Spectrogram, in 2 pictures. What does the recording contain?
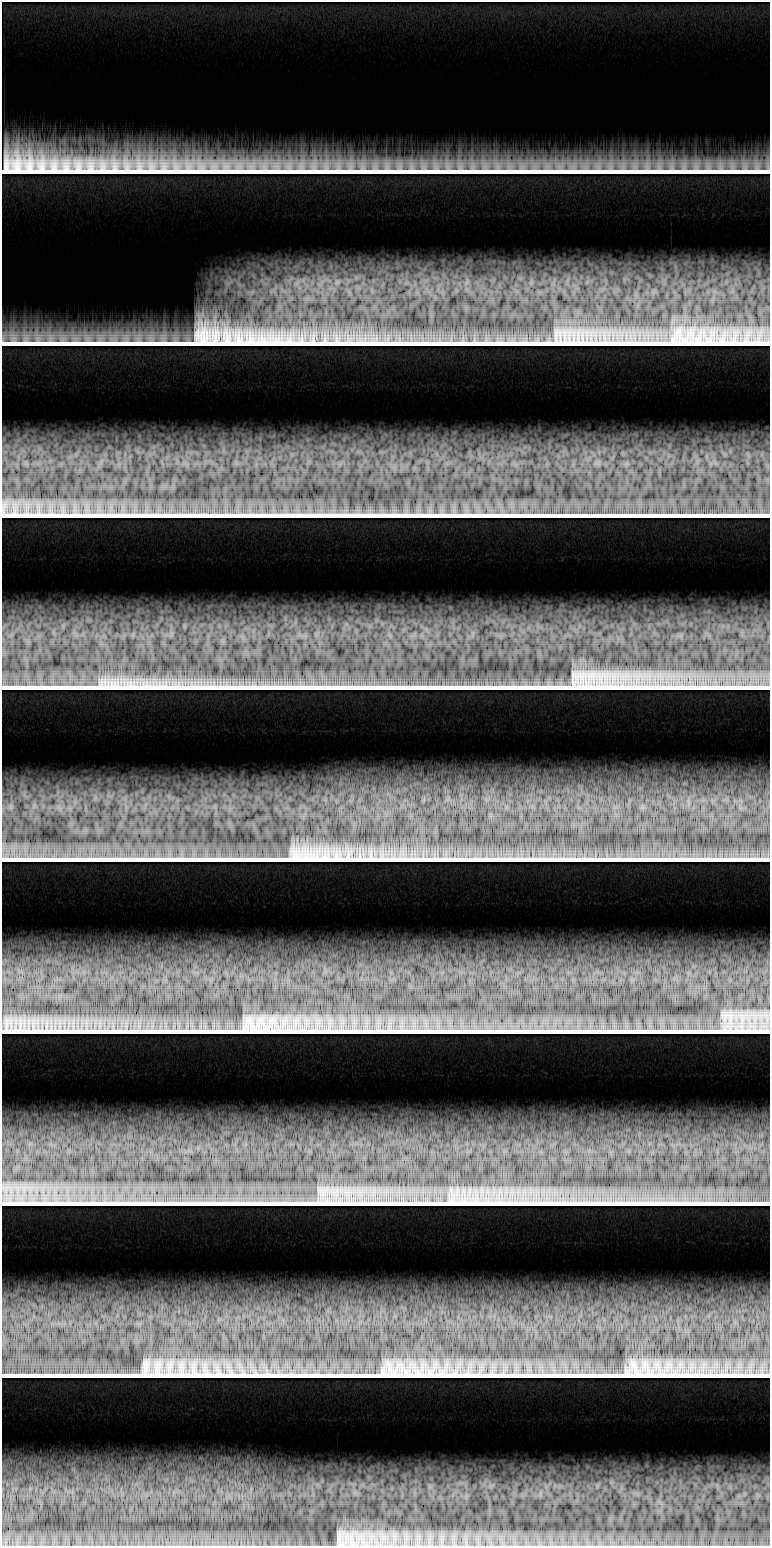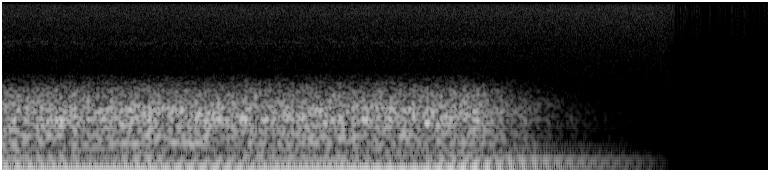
Ambience for a musical soundscape for a production of Antigone
ambient, bass, dark, deep, musical, pad, soundscape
